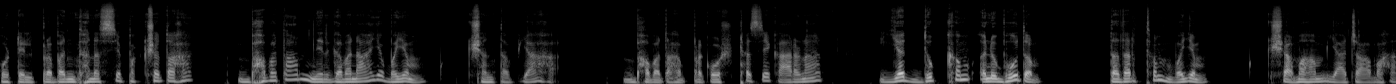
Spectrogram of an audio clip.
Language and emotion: Sanskrit, sad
